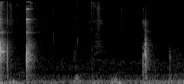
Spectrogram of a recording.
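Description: An intact, complete charcoal briquette is struck twice with a hammer-like blow, each hit a sharp, bright clack that dies away almost at once over a low background hum. The whole briquette proves hard to break.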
